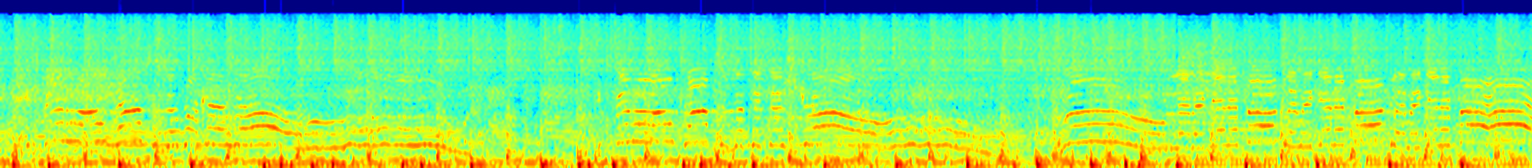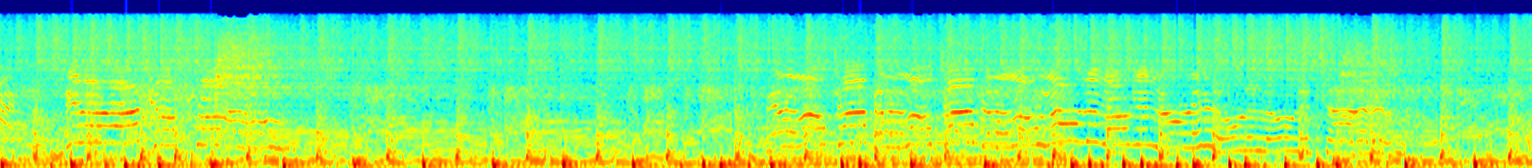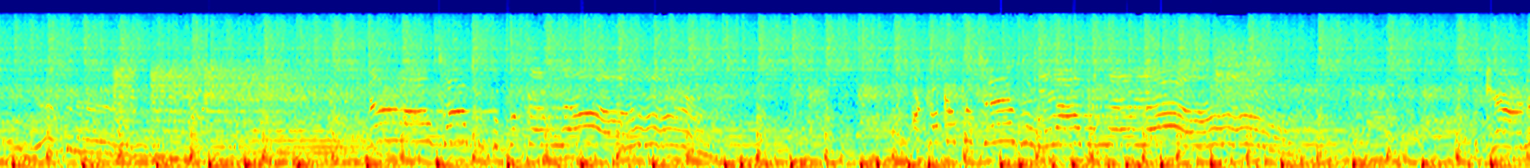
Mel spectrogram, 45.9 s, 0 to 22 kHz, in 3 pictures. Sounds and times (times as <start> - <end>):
Rock and roll: 0.0 - 45.9.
